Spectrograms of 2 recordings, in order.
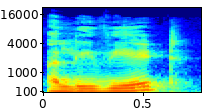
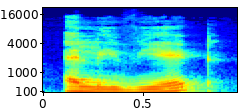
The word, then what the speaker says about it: alleviate: It is pronounced as alleviate and not alleviate.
